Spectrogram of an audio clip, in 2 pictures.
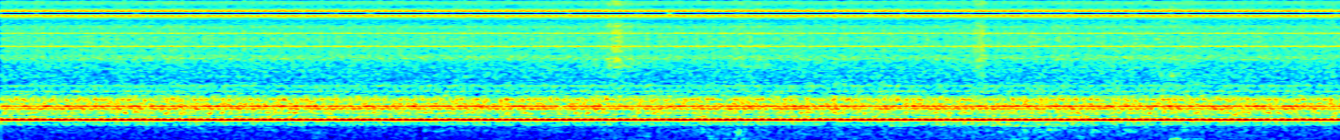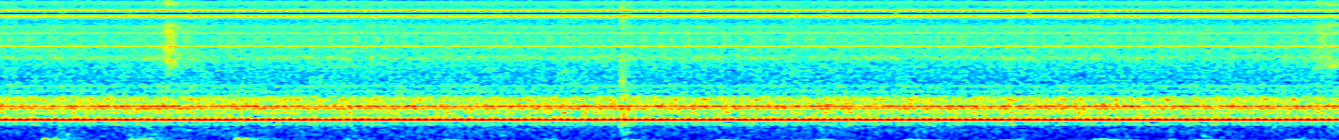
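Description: A steady electrical hum made of several held tones, the strongest a mid-pitched one, unchanging throughout, with a few faint ticks.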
